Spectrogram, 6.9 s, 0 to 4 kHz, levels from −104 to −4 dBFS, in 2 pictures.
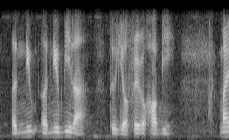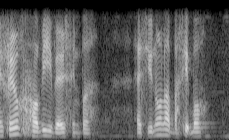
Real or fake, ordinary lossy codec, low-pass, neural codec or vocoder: real; none; 3.6 kHz; none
